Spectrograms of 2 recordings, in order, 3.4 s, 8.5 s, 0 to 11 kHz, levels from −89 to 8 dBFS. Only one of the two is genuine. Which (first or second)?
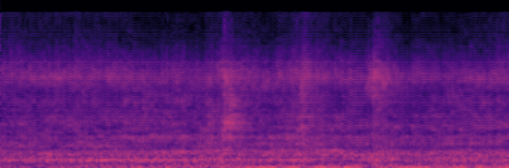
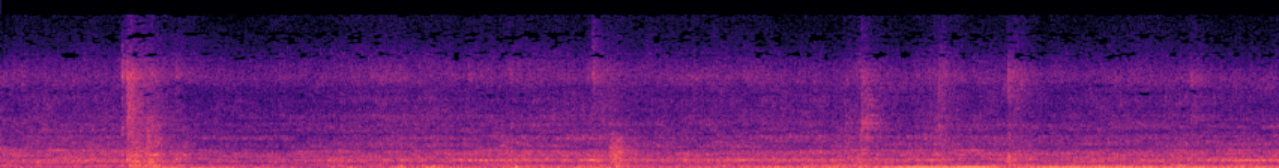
second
